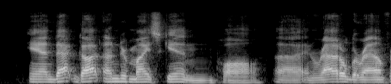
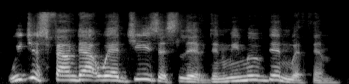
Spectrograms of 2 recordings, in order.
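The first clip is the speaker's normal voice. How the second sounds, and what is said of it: Put-on New Zealand accent. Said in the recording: “this is my best New Zealand accent”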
